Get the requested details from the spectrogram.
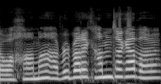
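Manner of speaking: put-on cartoon creature voice. Offering an annoyed listener a different way of talking: Stitch voice. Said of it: "talking like Stitch and say".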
